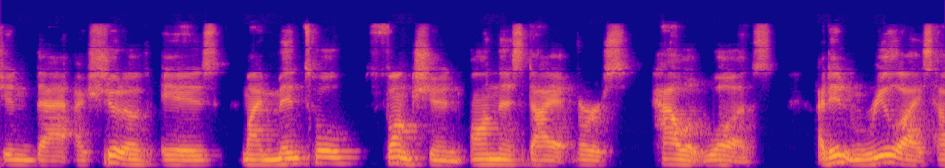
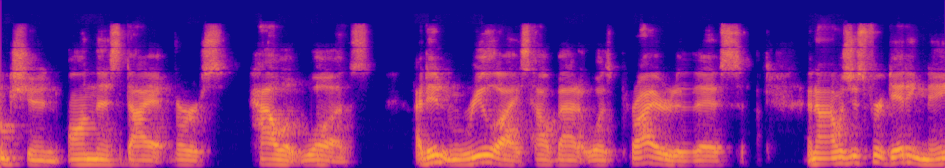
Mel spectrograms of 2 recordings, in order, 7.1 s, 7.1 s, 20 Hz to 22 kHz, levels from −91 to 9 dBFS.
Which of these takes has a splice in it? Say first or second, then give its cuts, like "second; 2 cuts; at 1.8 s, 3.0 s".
first; 1 cut; at 1.7 s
